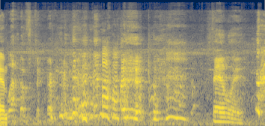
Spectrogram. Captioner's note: all laugh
